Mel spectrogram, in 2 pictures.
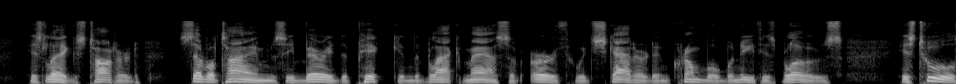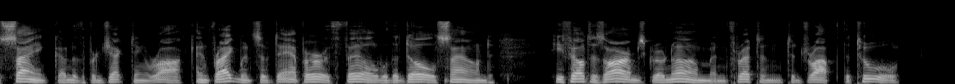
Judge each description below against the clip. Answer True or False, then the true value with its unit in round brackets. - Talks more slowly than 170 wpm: True (160 wpm)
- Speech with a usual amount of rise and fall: True (4.0 semitones)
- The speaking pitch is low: True (105 Hz)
